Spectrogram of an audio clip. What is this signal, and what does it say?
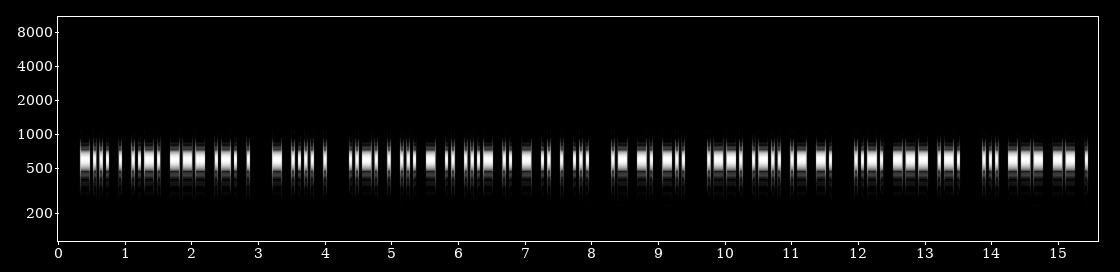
Morse code, heard as a keyed tone, about 25 wpm, 600 Hz. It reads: BEFORE THE FESTIVITIES AND PLAN FOR SOME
